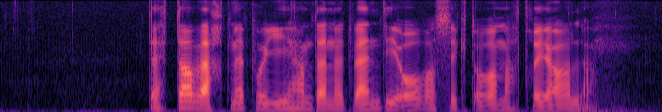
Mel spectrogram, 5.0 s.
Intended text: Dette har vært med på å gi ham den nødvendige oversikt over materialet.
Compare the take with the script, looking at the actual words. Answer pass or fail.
pass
